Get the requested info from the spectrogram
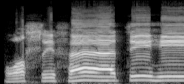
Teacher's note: صاد حروف مستعلیہ میں سے ہے، پور پڑھا جائے گا۔ ہا الف مدہ ہے، ایک الف کے برابر کھینچ کر پڑھیں گے۔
